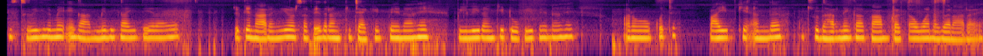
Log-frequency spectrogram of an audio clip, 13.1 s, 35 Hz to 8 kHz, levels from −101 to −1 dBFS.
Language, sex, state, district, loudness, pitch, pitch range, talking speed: Hindi, female, Chhattisgarh, Rajnandgaon, -23 LUFS, 205 Hz, 195-215 Hz, 185 wpm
